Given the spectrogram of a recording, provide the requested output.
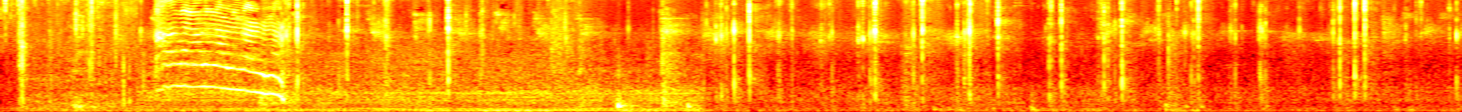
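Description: A single drawn-out cat meow, harmonic and gently falling, serves as a plea for food. After a quiet pause come many irregular crunchy clicks and smacks of the cat eating.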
